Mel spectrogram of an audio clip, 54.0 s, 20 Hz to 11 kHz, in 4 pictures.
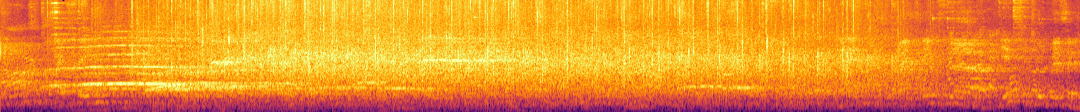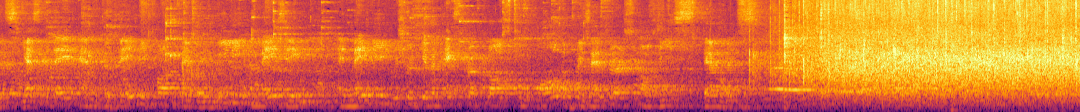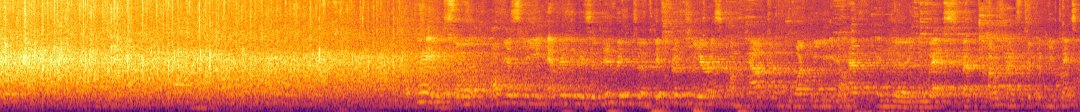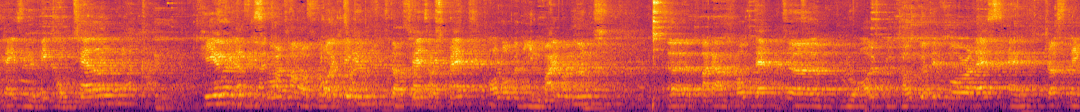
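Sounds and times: audience applauding: 0.8 - 12.0, 22.8 - 32.7.

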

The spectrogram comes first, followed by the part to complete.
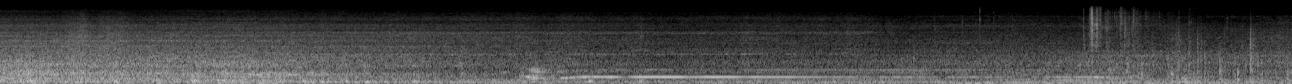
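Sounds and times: barrier motor humming: 4.8 - 12.8.

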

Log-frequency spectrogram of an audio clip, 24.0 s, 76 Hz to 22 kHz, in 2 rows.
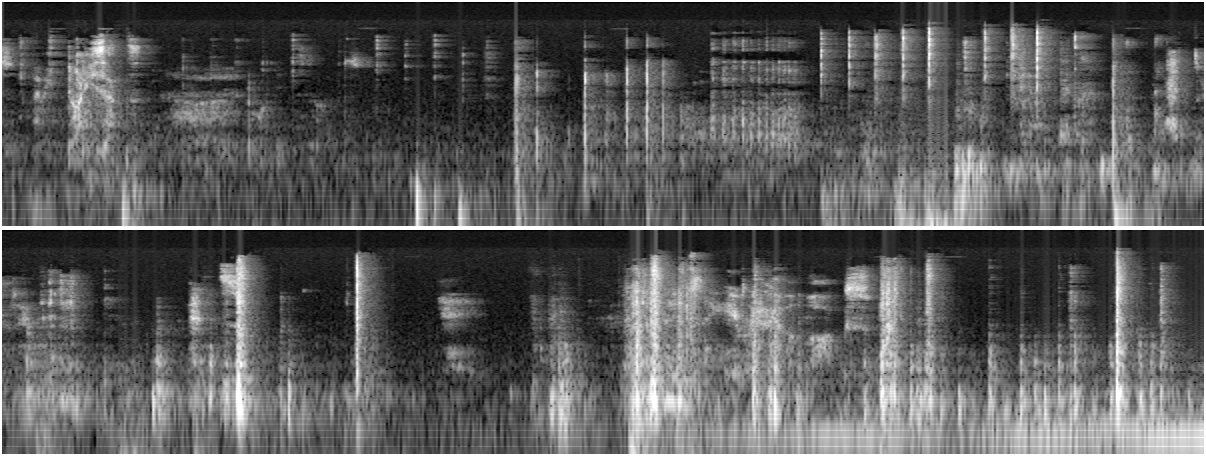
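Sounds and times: sharp clicks and taps: 3.7 - 7.4, 8.2 - 11.2.

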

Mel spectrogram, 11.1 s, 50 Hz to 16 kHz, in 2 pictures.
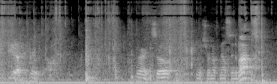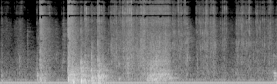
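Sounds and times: plastic wrapping crinkling: 0.0 - 2.6, 7.6 - 11.0
steady low hum: 0.0 - 11.0.

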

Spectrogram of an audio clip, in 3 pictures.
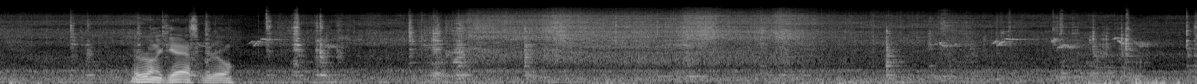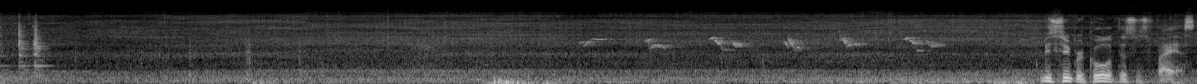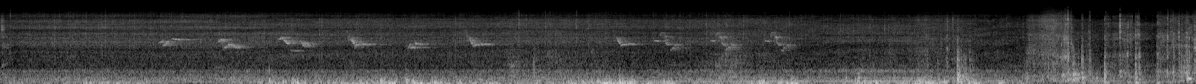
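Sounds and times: burger patty sizzling on griddle: 0.0 - 35.9
metal spatula clicking on griddle: 0.7 - 1.1, 2.0 - 5.7, 10.5 - 12.6.

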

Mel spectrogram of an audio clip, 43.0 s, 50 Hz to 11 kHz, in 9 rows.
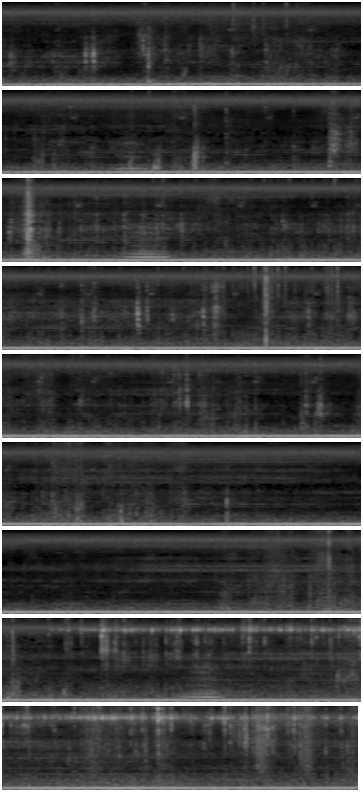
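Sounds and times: high-pitched insect chorus: 0.0 - 43.0
low steady hum: 0.0 - 43.0.

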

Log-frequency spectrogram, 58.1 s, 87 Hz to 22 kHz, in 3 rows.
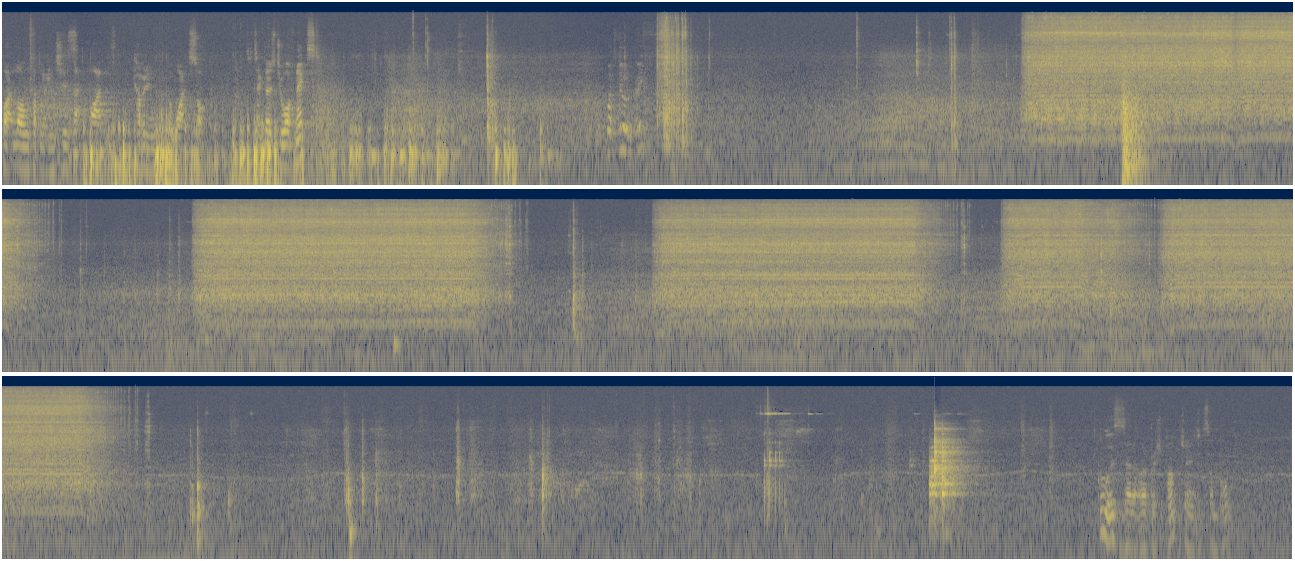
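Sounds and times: power tool running: 1.1 - 8.3, 15.3 - 20.3, 22.2 - 27.3, 29.1 - 33.8, 34.4 - 40.9.

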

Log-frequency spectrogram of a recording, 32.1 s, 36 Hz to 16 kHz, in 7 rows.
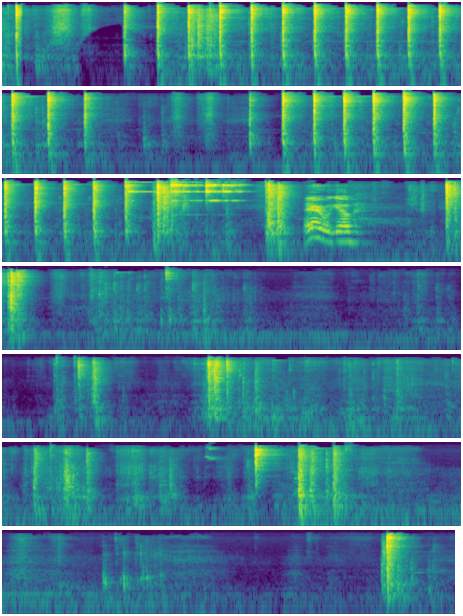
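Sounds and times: chain rattling: 10.4 - 11.8
metal clanks and knocks: 25.3 - 26.5.

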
